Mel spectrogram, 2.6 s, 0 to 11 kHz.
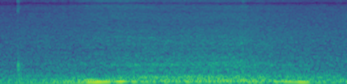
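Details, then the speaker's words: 1953 Packard Clipper, 288ci straight-eight with two-speed automatic, cold start around 30s°F after key on and gas pressed: low, soft, even rumble with no smoke, ticking or stumbling; barely audible, smooth healthy idle. "that's smooth doesn't smoke doesn't make any effort you can barely he hear the thing run"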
